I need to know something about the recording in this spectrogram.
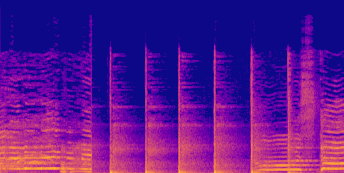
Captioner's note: pounding fist against fruit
